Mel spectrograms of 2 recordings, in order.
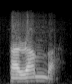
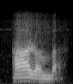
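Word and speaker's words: ārambha: in all endeavors for material happiness, the word is arambha, arambha, with a long A and a ta.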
